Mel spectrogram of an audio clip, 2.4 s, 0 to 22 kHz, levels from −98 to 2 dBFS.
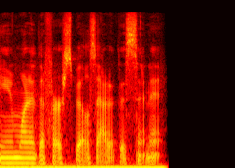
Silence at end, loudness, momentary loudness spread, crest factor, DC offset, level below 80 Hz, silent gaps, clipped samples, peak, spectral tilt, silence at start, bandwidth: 0.65 s; -29 LUFS; 7 LU; 18 dB; 5%; -46 dBFS; none; under 0.1%; -12 dBFS; -4 dB/octave; 0 s; 16.5 kHz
